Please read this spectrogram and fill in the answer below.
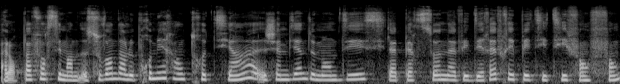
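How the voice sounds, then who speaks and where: At a moderate pace with hardly any pauses, a woman speaks in a fairly high pitch and fairly even intonation. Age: 60s. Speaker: psychiatrist and psychoanalyst. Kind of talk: interview testimony. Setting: host's home. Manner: hesitant, with repetitions.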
